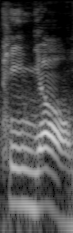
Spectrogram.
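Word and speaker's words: Piñon: Pinon, it's pronounced Pinon.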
